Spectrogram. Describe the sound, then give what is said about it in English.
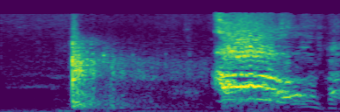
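A single sharp gunshot cracks out and decays quickly, followed about a second later by a loud, strained human shout. “God, she's been shot. Stop! You! Stop!”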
